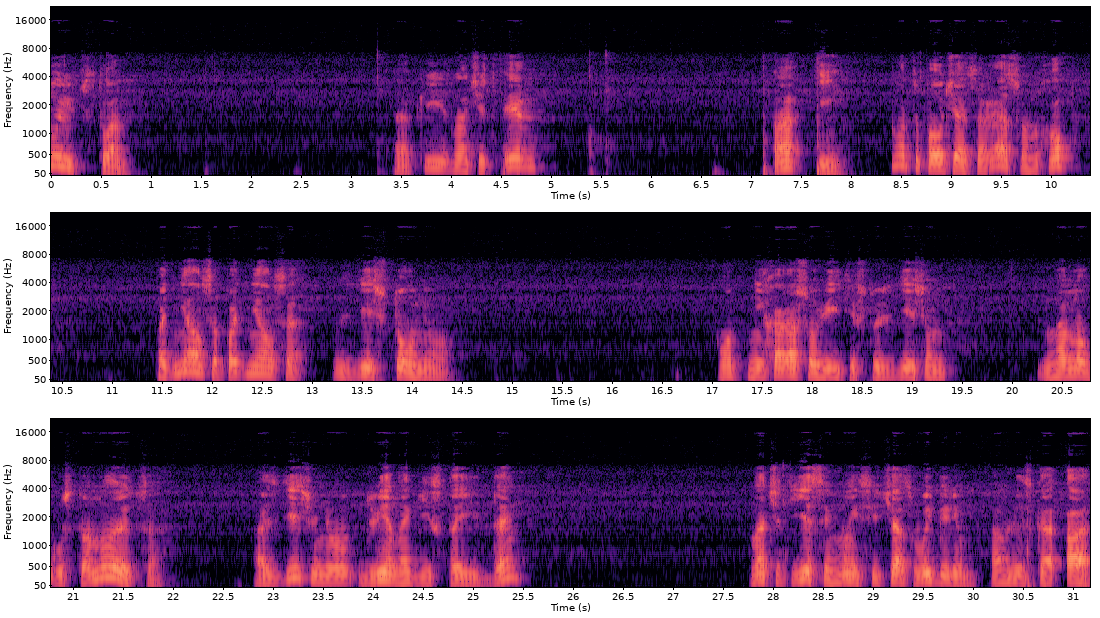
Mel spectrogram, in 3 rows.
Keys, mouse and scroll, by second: 0.3 middle click, 1.6 click, 1.8-3.5 drag, 4.5 r, 7.3 a, 7.8 i, 8.9-28.3 drag, 30.7 a.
